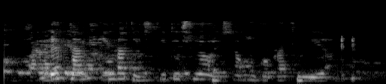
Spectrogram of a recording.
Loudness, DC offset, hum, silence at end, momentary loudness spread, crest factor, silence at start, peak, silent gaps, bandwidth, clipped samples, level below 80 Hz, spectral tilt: -28 LUFS; under 0.1%; none; 0.3 s; 20 LU; 24 dB; 0.05 s; -6 dBFS; none; 8 kHz; under 0.1%; -74 dBFS; -4 dB/octave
